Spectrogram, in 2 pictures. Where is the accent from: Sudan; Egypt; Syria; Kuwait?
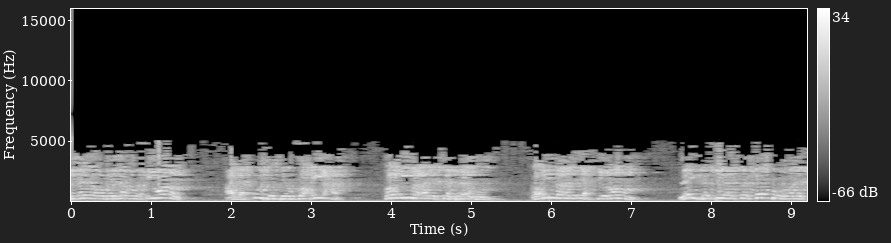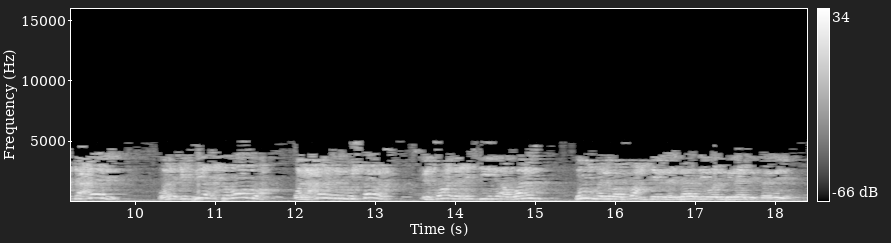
Egypt; بلادنا مصر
